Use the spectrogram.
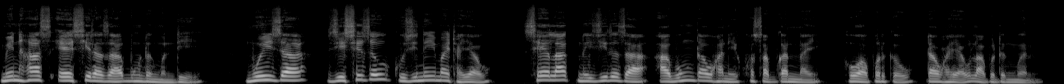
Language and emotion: Bodo, neutral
